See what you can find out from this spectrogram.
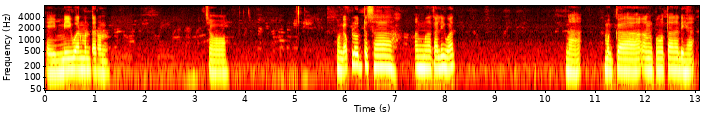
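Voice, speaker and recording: Slow, flat-toned Filipino man chatting casually. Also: on the high side. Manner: joking, colloquial. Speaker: host of an audio drama channel. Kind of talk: casual rambling intro chat.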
